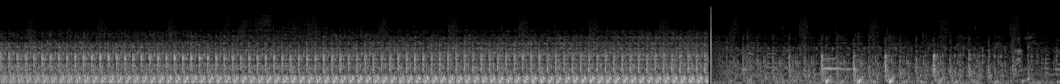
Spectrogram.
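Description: Engine of a motorised outrigger boat (bangka) running steadily under way, with a fast, even chugging pulse. It cuts off abruptly about seven seconds in, leaving only quieter, scattered knocks.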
